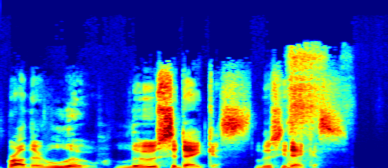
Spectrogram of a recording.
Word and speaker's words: Dacus: I can affirmatively say that he pronounces his name day like the unit of time and cuss like you were saying a swear word. So Lucy Dacus.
